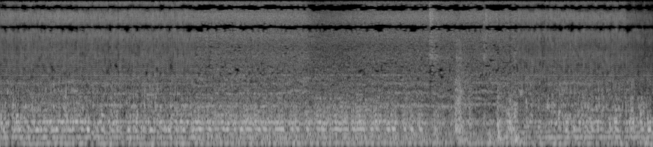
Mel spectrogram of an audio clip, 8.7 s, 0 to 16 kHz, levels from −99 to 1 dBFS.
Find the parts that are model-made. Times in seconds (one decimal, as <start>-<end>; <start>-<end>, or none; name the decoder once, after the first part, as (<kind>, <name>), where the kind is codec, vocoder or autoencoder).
0.0-2.6 (vocoder, BigVGAN v2); 6.9-8.7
